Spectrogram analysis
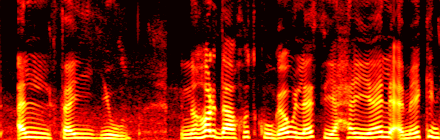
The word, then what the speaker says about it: الفيوم: من 44 مليون سنه اتحرف اسمها في العصر اليوناني الروماني ل بايوم وبعد كده مع دخول القبطيه مصر اتحرف اسمها من بايوم لفوم لان كانت ال ب بتتنطق ف وبعد دخول العرب مصر حرفوها اكتر وحطوا الالف واللام وبقت وبقت وبقت الفييوم النهارده هاخدك جوله سحيه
